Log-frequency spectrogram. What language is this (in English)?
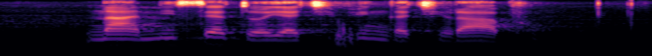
Venda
